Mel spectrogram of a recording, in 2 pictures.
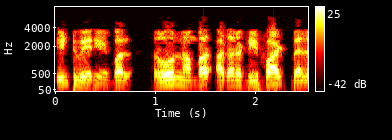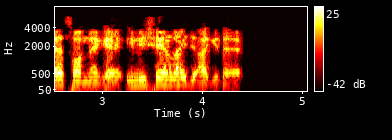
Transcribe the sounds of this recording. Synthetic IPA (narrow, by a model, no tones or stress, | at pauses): ɪɳʈʋeːɾieːbɐl | ɾoːlnɐmbɐɾʔɐðɐɾɐɖɪfaːlʈ̚bɛlesɔnːɛɡeʔɪnɪʃijɐlɐjd͡ʒa̰ːɣɪðḛ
